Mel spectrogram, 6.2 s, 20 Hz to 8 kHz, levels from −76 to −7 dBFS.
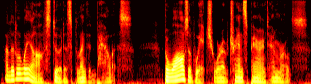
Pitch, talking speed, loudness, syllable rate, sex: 90 Hz, 155 wpm, -19 LUFS, 4.7 syllables/s, male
